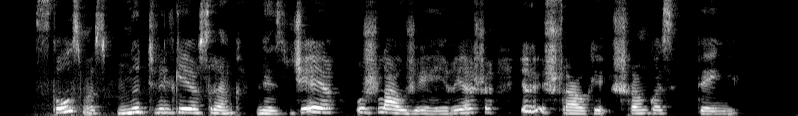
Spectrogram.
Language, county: Lithuanian, Vilnius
